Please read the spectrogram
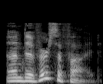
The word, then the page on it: undiversified: British English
